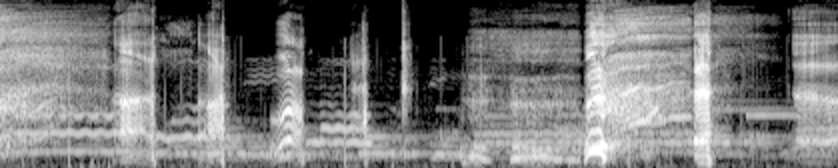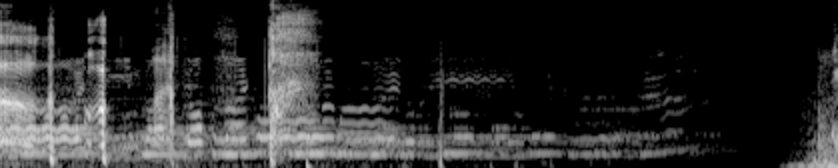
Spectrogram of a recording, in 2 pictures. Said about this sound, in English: I think I can tell you. You're choking on it right now.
